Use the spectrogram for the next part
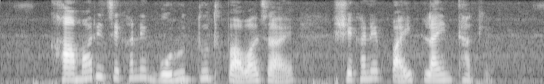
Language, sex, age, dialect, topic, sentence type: Bengali, female, 51-55, Standard Colloquial, agriculture, statement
